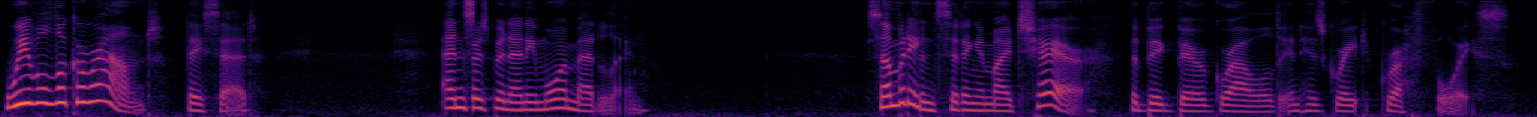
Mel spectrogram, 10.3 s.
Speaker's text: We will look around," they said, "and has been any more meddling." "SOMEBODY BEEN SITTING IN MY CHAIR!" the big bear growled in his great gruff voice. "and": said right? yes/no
yes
